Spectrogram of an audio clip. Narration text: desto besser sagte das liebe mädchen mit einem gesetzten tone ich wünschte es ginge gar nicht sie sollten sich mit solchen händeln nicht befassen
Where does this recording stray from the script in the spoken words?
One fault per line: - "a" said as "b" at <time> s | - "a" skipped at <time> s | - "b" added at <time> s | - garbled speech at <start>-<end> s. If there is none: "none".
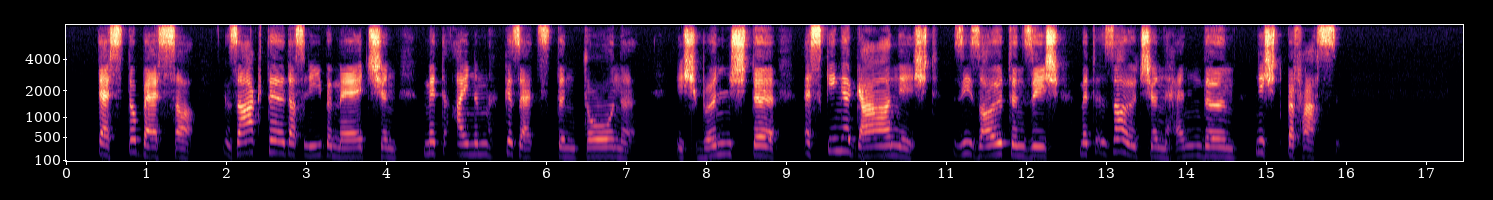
none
